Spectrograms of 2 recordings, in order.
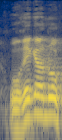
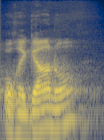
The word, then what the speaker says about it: Oregano: Oregano kennt man hier eigentlich nur aus, ah, die meisten in Deutschland sagen auch noch Oregano, es wird Oregano ausgesprochen, wird jeder äh, Italiener bestätigen können.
